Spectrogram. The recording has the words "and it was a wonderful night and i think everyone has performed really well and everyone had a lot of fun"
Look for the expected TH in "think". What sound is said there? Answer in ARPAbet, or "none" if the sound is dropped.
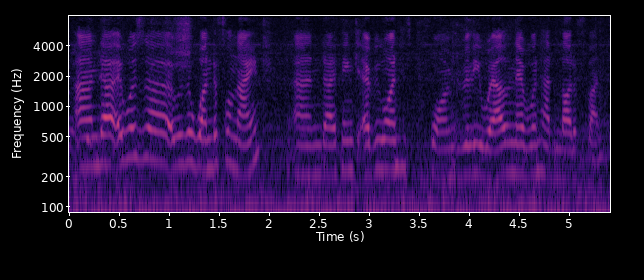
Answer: TH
